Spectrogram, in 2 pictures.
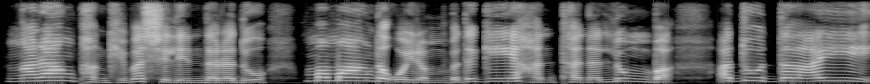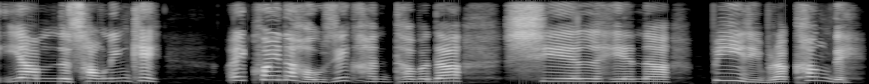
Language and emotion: Manipuri, angry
